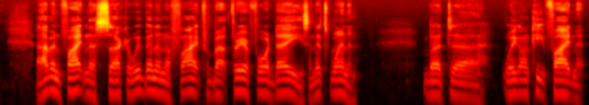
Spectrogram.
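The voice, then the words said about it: Congested, sick-sounding voice. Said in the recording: “I have got the worst cold in history ... I know my voice is probably a little bit different”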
